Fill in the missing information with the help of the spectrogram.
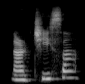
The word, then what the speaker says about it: Narcisa: Narcisa Pricope.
